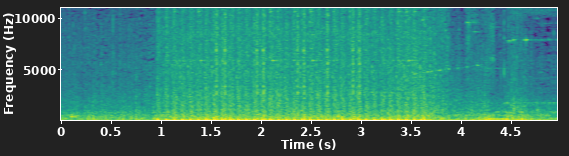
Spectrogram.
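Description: Gunshots crack nearby.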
